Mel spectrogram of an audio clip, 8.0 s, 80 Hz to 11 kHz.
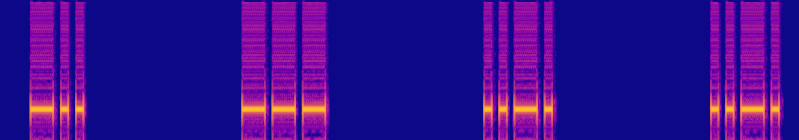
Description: Morse code, heard as a keyed tone, about 16 wpm, spaced as for 5 wpm, 800 Hz. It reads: DOFF
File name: Prefixes / By First Letter / Ds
